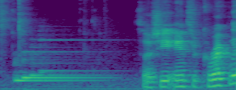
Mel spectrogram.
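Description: A video game plays a short electronic jingle through a television speaker.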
